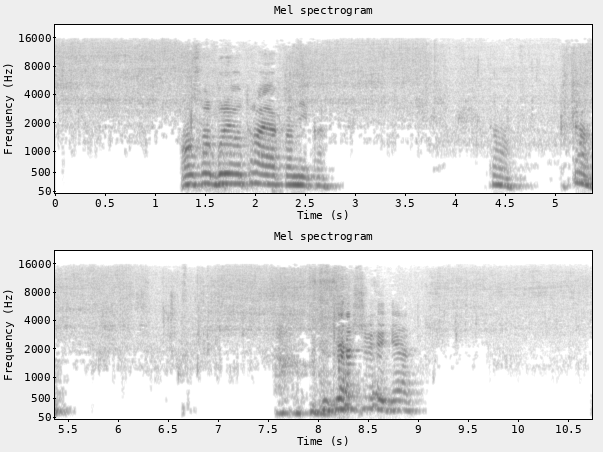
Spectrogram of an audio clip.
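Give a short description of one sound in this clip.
Water runs steadily from a tap into a basin.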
